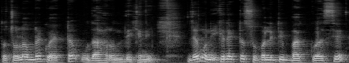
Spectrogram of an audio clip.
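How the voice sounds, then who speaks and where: A man teaches an English grammar lesson in a mellow, warm voice. He walks through each rule step by step, posing questions and answering them himself. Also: medium pitch, moderate pace.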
